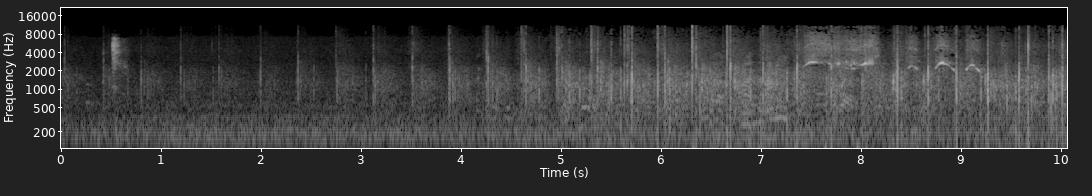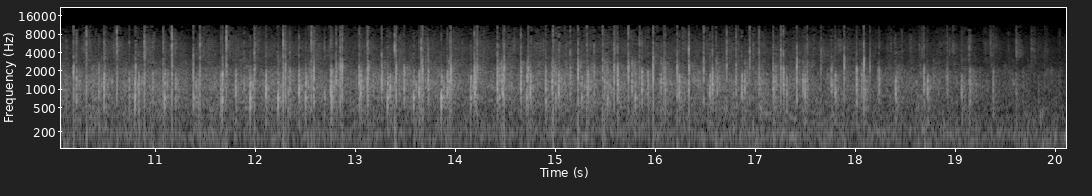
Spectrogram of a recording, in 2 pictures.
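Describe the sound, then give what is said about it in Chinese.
An audience breaks into applause for friends from many countries, swelling within a few seconds into steady, dense clapping that holds at a strong level for the rest of the twenty seconds, with no one speaking. “Поаплодируем нашим.”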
